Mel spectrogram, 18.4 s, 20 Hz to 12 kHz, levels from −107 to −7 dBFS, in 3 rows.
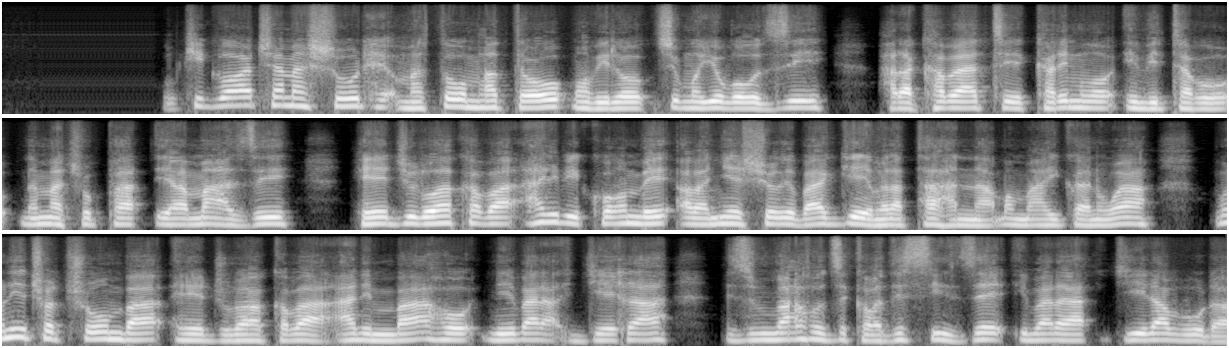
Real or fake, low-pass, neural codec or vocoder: fake; 10.8 kHz; codec, 16 kHz in and 24 kHz out, 0.6 kbps, FocalCodec, streaming, 4096 codes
